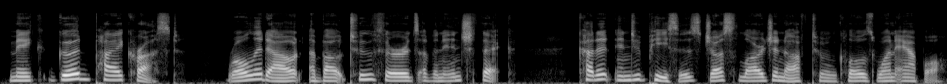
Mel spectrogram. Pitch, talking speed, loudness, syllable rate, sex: 175 Hz, 150 wpm, -18 LUFS, 4.3 syllables/s, female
